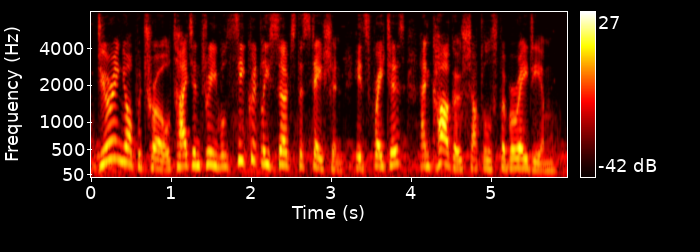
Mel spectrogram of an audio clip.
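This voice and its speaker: A woman's voice: mid-range voice, animated, normal speed, a bit bright, a little hiss or hum, close to an everyday voice. An actress playing a proud, ruthless woman starship captain who speaks in a clipped, formal, commanding way in a video game. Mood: stern briefing. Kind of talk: scripted video game cutscene acting.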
